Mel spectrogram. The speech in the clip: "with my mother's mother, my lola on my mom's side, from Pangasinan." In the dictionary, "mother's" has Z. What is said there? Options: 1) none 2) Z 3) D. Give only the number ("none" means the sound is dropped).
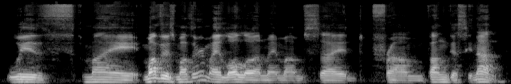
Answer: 2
